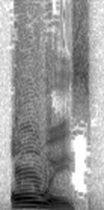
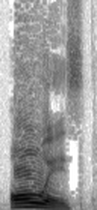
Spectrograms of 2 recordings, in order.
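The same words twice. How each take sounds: The two takes are said the same way.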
